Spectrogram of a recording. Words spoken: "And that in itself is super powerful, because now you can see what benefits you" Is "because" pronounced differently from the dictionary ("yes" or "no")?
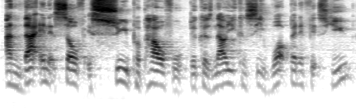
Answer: no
